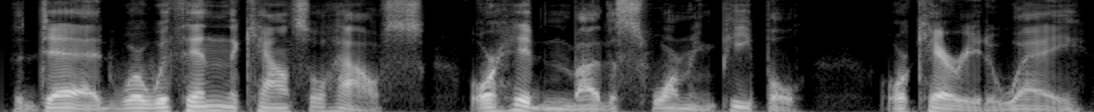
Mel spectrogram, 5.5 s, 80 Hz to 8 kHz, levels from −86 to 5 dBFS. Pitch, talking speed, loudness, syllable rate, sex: 90 Hz, 175 wpm, -21 LUFS, 5.2 syllables/s, male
